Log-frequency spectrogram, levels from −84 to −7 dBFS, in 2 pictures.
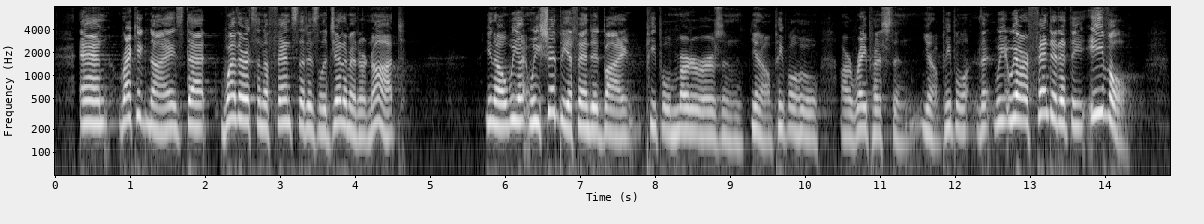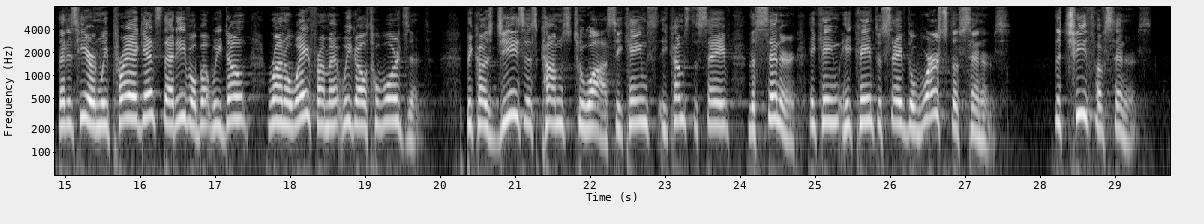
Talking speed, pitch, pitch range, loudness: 180 wpm, 220 Hz, 195-245 Hz, -22 LUFS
